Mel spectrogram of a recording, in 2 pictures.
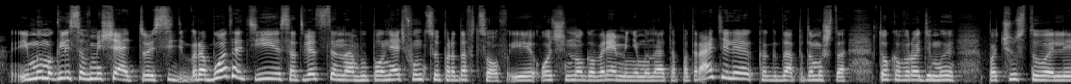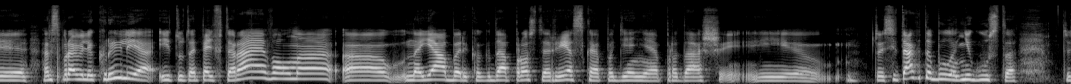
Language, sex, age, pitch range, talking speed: Russian, female, 20-39, 185-220 Hz, 135 wpm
